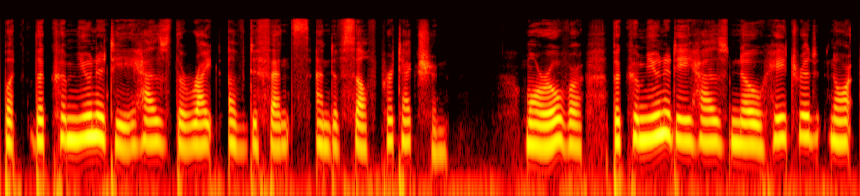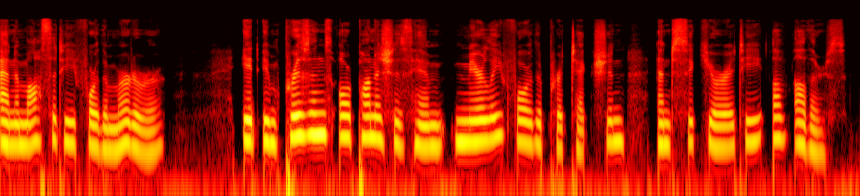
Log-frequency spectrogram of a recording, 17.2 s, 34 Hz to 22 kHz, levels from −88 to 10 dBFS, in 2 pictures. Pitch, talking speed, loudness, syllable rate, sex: 195 Hz, 125 wpm, -20 LUFS, 4.7 syllables/s, female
